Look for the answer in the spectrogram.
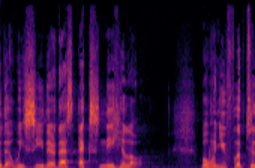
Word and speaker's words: ex nihilo: That new is called, or is pronounced, ex nihilo. Say ex nihilo.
